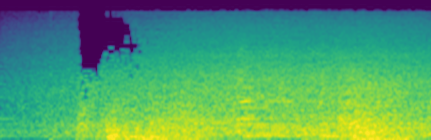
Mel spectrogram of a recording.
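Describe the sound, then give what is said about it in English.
Rough sea waves surge and crash in a steady, loud roar, with a gusting north wind blowing over the water in fog throughout. No voices are present. “A north wind had brought a disorienting fog and a turbulent sea.”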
